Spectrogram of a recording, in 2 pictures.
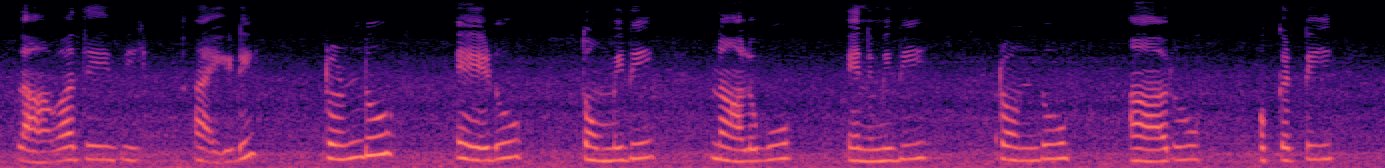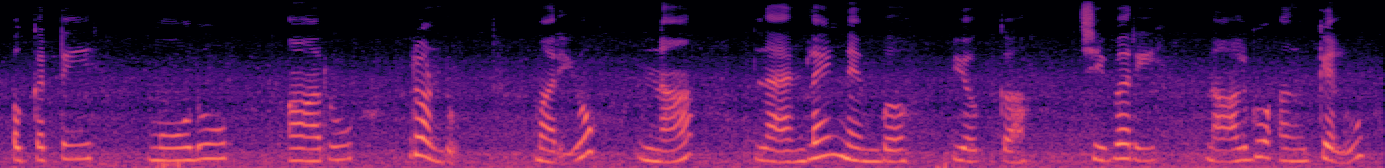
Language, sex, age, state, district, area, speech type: Telugu, female, 18-30, Andhra Pradesh, Krishna, rural, read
